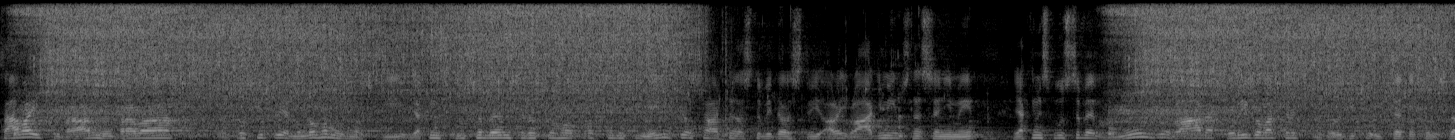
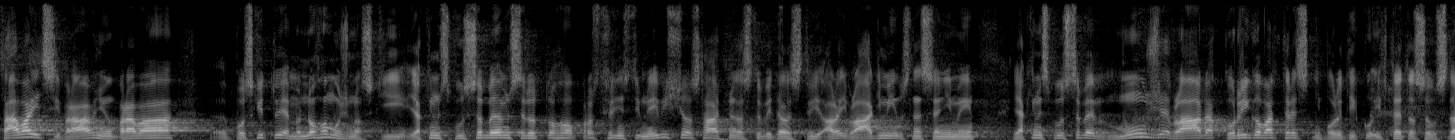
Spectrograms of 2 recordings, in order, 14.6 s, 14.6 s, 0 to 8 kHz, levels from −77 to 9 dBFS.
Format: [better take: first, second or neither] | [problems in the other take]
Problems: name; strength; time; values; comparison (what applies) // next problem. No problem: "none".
second | background sound (Water tap, faucet); 5 dB above the speech // room echo; dies away in 1 s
